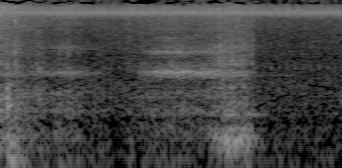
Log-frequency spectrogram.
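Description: Near silence: room tone, with one faint, short low sound about one and a half seconds in.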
